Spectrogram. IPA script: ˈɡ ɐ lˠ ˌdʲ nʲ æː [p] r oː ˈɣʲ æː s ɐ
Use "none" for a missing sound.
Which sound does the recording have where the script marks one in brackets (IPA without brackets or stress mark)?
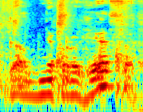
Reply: p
